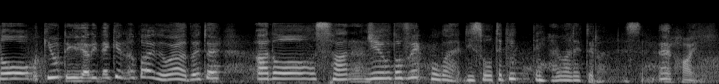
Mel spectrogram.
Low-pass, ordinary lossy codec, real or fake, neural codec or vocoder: 7.2 kHz; none; fake; codec, 16 kHz, 1 kbps, X-Codec, HuBERT features, trained on LibriSpeech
